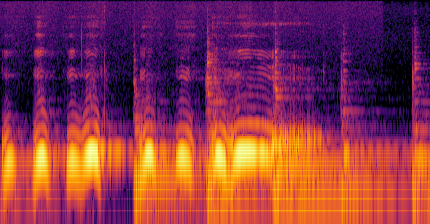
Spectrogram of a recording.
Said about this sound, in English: Barred owls are territorial and often quite vocal most any time of the year. You'll hear them doing their call, "Who cooks for you? Who cooks for you all?"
